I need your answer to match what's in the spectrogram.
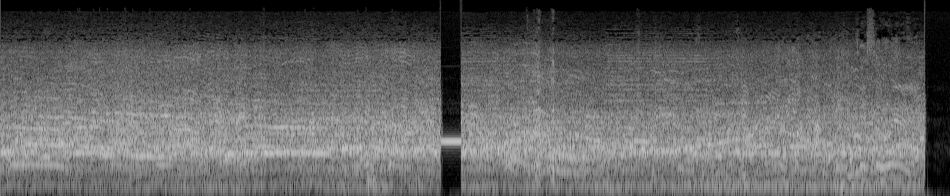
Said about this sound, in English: I was kind of expecting to hear more of a splat sound, but I didn't. Just the same. You hear the crowd kind of go, ooh, as the guy falls.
